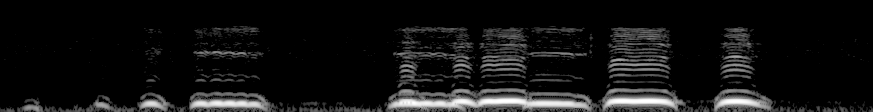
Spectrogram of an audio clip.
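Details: Great horned owls hooting at the nest on a Kansas farm in October. A few short hoots lead to a sustained hoot, a pause, then a burst of loud, long, overlapping hoots from the pair.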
